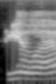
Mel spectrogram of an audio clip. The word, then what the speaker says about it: Gila: Gila. I know it's hard to pronounce, so here's a tip. It rhymes with tequila.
